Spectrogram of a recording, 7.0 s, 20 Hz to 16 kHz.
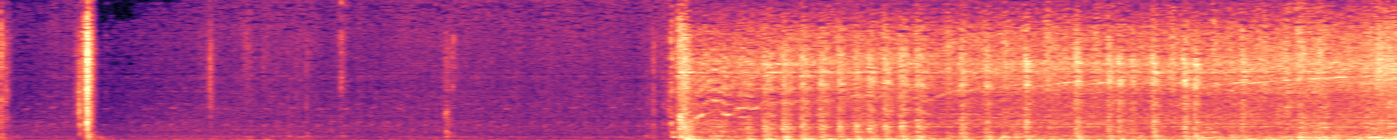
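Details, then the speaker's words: Hard cold start on a V8 that cranks and runs fine when warm: faint clicks, then a heavy, low starter churn for several seconds without catching. The owner suspects the temp sensor, a throttle-body sensor or the ECM/PCM; the cause is unconfirmed. "well it has tried to start but it hadn't started and we'll see if it'll start now I don't hear anything again as far as something that it usually starts up once he gets to that level"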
